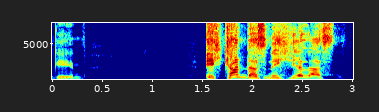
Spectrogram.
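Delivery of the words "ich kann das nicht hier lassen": high, loud protest; agitated warrior's outcry; distressed refusal. A narrator's reading. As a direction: refuse desperately with raised voice. Warrior refuses to give up spear.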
